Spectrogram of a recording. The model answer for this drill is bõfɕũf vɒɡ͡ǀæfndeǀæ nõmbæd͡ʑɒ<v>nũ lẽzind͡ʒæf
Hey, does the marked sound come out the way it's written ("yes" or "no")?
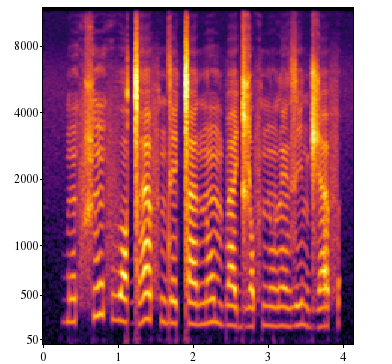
no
